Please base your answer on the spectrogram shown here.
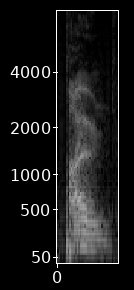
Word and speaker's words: pwned: here we go ah now how do you pronounce that PW any D word owned at least they agree I didn't know how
